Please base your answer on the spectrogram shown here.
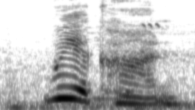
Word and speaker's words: ryokan: pronounced Ryokan.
